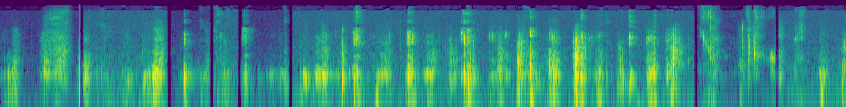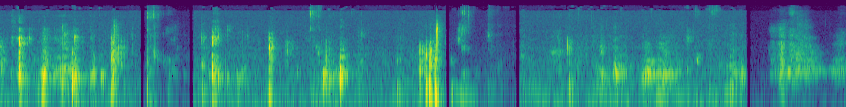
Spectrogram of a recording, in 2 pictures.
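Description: Close-miked biting, crunching and chewing of a small tart with a crisp pastry shell, dense crunchy clicks mixed with wet mouth sounds, broken by a few brief gaps of silence.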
